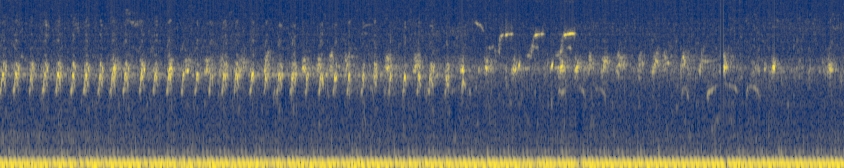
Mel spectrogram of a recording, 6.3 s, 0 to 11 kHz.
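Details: Bald eagles at the Sauces nest, live cam recording from 29 January 2024, 22:51: fast repeated high chittering pulses that fade out, followed by a few higher rising whistled notes over a constant low electrical hum.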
